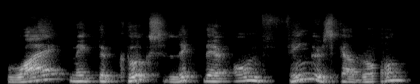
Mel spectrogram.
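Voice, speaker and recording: An exasperated Mexican patriarch, acted by a man in a staged play read, bossy yet doting. The voice sits fairly high and swings widely at a slow pace, mixing Spanish and curses into a roomy video-call sound. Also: big pitch swings, darkish tone. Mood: bossy, irritated. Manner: exasperated, code-switching into Spanish, swearing. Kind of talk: table read of a comic Shakespearean-style play. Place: indoor room, on a video call.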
